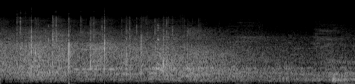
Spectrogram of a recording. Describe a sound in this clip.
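Spectators clap in a large echoing hall and the clapping fades.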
